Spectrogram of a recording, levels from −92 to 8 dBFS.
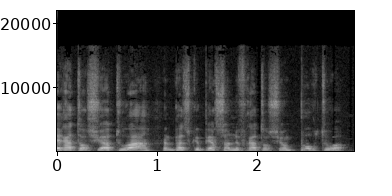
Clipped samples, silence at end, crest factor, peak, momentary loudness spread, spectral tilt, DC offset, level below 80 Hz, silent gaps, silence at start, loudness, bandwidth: under 0.1%; 0.1 s; 18 dB; -12 dBFS; 9 LU; -4 dB/octave; under 0.1%; -64 dBFS; none; 0 s; -30 LUFS; 17 kHz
